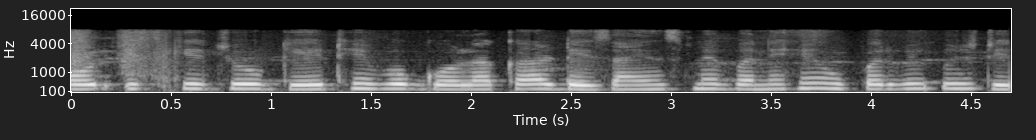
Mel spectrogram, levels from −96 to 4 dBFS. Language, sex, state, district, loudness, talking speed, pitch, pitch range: Hindi, female, Chhattisgarh, Raipur, -15 LUFS, 180 wpm, 215 Hz, 205-225 Hz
